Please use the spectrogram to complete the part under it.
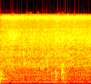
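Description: Loud, continuous sizzling and hissing of chicken frying in hot oil with a spice tempering, close up and steady throughout, with no voices.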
